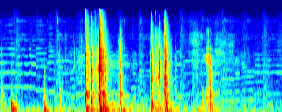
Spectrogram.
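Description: An Archival Ink pad dabbed against a rubber stamp to ink it: three short taps about a second apart, over quiet background music with violin.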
